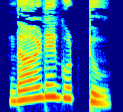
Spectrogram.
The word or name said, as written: ದಾಡೆಗುಟ್ಟು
